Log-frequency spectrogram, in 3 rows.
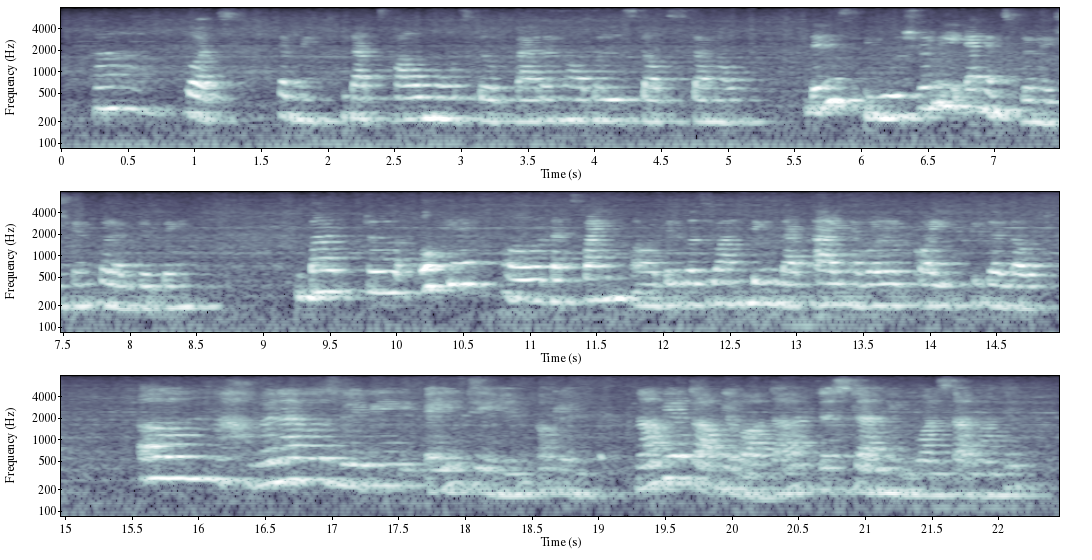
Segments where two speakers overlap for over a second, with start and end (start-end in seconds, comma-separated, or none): none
